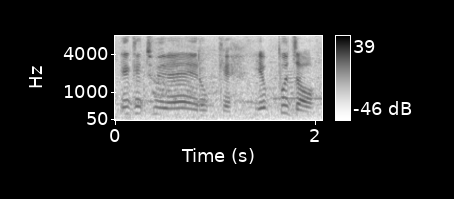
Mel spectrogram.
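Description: A woman's voice: mid-range voice, rapid-fire, poor audio. A young woman vlogger chatting to her viewers through a face mask, bubbly and full of exclamations. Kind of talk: casual vlog chat. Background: background music.

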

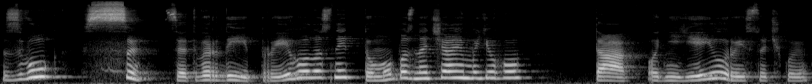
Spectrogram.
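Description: A preschool teacher with a Ukrainian accent leads young children through a phonics lesson, her voice slow, clear and sing-song. She speaks at a medium pitch, expressive and warm.

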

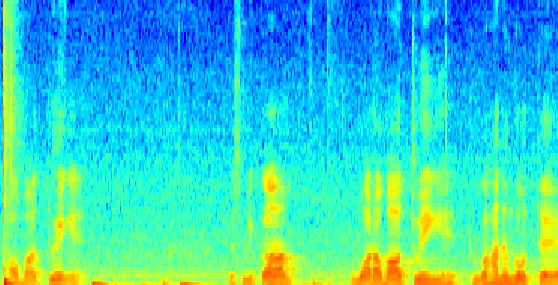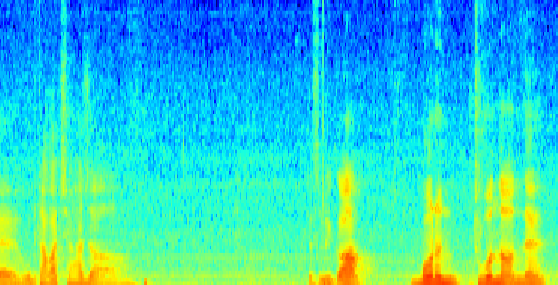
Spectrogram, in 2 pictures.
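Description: A man's voice: on the high side, animated, slight background noise, rough recording. A man teaching a grammar lesson in a classroom, repeating each phrase in two languages and often checking that the class understands. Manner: keeps checking understanding with quick questions; repeats each phrase in English then Korean. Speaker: English teacher.

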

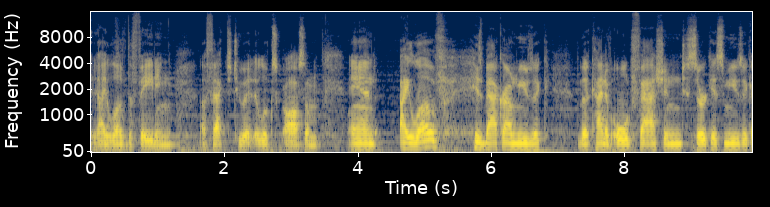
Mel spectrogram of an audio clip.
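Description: A man's voice: mid-range voice, a little mellow, smooth. A young man casually reviewing a Halloween prop in his bedroom, enthusiastic and rambling, correcting himself as he goes.

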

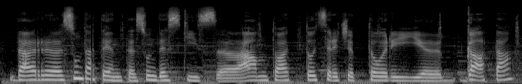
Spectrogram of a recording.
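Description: A woman poet from Moldova speaks slowly and thoughtfully as a TV guest, soft-spoken and reflective. Her pitch is ordinary and middle. Faint music sits behind her. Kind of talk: thoughtful interview answers.

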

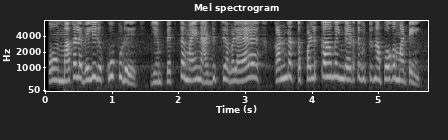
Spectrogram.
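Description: A blunt, bossy village woman from a cartoon comedy, with a very high, squeaky voice. She mocks and scolds without letting up. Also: normal speed, fairly bright tone. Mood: demanding.

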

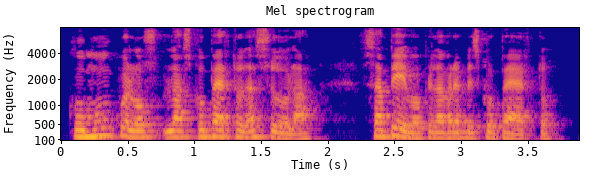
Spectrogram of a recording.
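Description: A woman's voice: low voice, moderate pace, lightly acted. A woman reading aloud, voicing a dismissive male prison doctor with curt, evasive replies. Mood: cold. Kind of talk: audiobook reading.

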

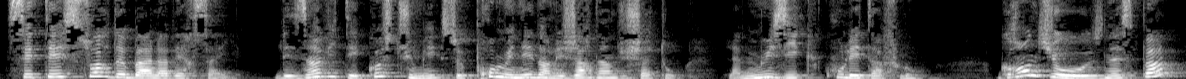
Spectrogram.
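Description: A woman narrating a storybook for young children, gentle and expressive. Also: on the high side, moderate pace.

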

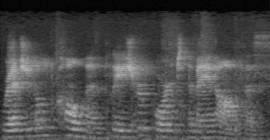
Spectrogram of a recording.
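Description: A woman making a formal, measured school office announcement heard over a PA loudspeaker. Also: lowish voice, animated, a little hiss or hum. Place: school classroom. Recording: echoey loudspeaker heard from far off.

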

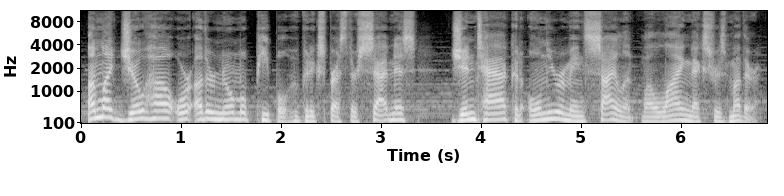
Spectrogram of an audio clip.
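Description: Man, movie recap narrator, fairly high voice, steady scripted voice-over, soft music underneath. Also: a little fast. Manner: steady storytelling recap delivery.

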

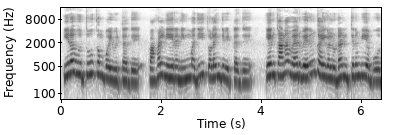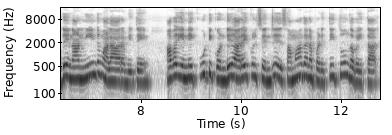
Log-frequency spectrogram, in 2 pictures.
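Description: High-voiced woman narrating a grieving story. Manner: grieving, earnest retelling. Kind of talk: first-person story narration.

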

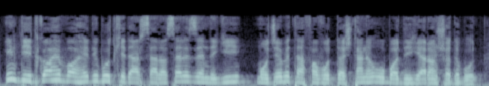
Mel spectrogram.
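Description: Guy reading an audiobook, steady, slightly high voice, does the dialogue lightly. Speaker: audiobook narrator.

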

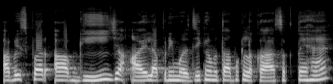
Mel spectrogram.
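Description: A woman narrates a home cooking recipe in a voice-over. She walks through each step in order and names exact quantities as she goes. Her pitch sits in a middle range. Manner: steady step-by-step instructions with measured quantities. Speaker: cooking channel host.

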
